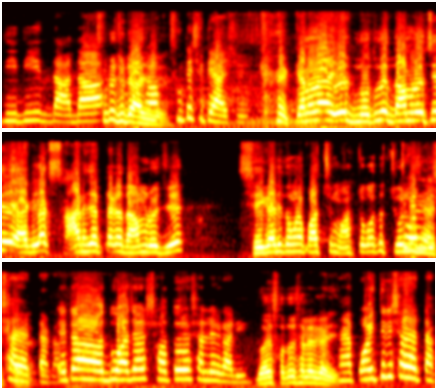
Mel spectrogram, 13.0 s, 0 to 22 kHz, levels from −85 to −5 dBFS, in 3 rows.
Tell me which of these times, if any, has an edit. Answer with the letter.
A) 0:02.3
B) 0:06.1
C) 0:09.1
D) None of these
C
